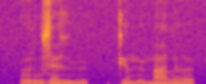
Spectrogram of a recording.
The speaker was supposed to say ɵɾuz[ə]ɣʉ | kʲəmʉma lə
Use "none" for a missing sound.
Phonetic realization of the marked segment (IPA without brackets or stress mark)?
ɛ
